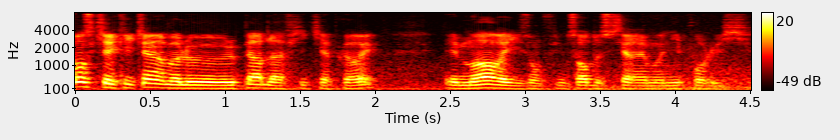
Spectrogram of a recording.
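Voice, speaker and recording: Speaking at a very fast pace, a man uses a medium pitch with ordinary variation, and his loudness swings widely. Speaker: youtuber reacting to a TV episode. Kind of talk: reaction commentary. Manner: animated.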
